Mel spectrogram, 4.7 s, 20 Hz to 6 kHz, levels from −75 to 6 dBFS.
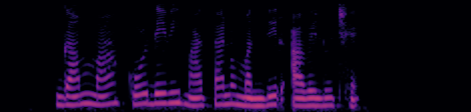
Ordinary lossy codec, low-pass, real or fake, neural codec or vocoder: none; 5.4 kHz; real; none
